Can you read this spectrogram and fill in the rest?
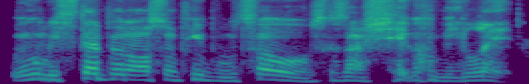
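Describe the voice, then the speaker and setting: Casting: American man, thirties, slangy sports-show co-host, rapid-fire casual banter in a high register. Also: a bit bright, slightly rough, dry recording, studio quality. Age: 30s. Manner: slangy, repeats phrases emphatically. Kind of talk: casual joking chat.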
